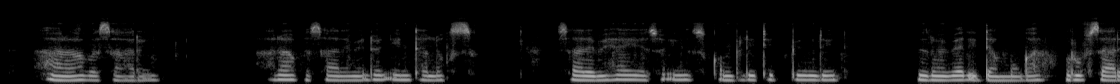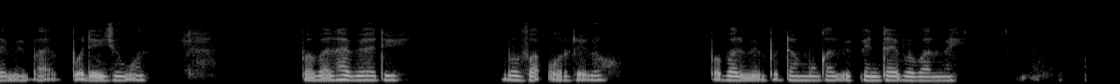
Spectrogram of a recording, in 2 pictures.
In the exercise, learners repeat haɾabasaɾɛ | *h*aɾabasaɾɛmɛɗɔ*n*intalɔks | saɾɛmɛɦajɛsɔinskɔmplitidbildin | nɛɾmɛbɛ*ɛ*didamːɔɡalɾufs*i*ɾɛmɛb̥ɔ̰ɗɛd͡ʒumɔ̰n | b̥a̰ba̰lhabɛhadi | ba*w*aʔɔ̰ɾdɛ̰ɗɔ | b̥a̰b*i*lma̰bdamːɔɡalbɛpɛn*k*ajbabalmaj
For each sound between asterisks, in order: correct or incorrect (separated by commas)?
correct, correct, incorrect, incorrect, incorrect, incorrect, incorrect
